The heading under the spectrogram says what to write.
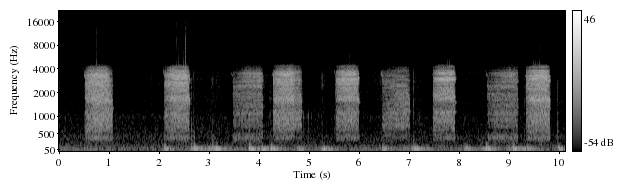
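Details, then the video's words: Nest of barn owls in France, mother with four young, 30/08/2021: nine short wheezy hisses at uneven intervals of about a second, alternating louder and softer voices, with light tapping sounds. "Chouettes effraies en direct - Płomykówki - Mama i 4 pisklęta"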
